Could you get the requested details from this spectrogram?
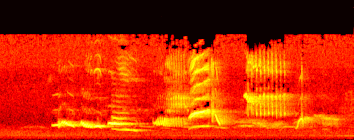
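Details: Common blackbird evening song: a rich warbling phrase of fluty whistles, several short rising notes, and a high, thin twittering flourish at the end.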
